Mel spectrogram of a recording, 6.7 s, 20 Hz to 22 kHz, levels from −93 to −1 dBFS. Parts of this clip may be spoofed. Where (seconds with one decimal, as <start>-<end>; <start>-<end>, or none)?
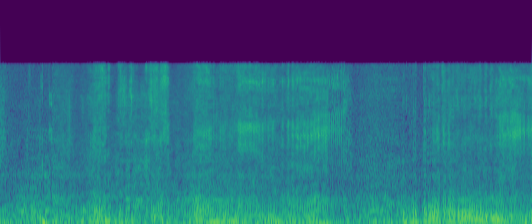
0.7-4.1; 5.4-6.7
